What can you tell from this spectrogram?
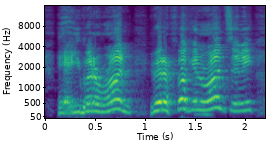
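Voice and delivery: loud, high taunting yell; mock menacing shout. Imposter chasing little Timmy, loud mock threat. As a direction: holler it after a fleeing victim.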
